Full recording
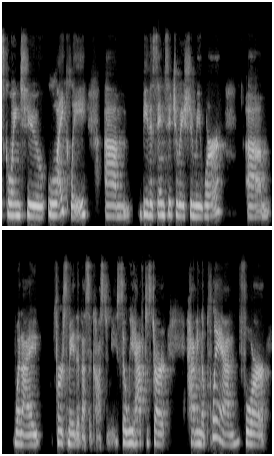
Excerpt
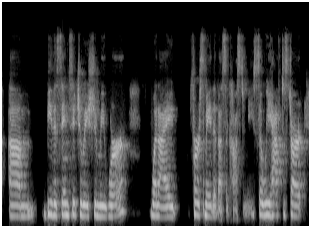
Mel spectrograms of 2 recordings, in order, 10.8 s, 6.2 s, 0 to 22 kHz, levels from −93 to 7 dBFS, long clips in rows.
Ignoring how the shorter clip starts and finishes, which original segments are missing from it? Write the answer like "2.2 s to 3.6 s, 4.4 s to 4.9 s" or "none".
4.8 s to 5.5 s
